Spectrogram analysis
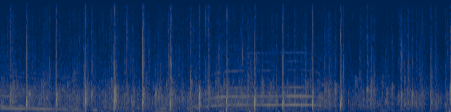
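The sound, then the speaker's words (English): Audience applause for a winning contestant at a live comedy show at SF Sketchfest, a dense, steady clatter of many hands that holds loud and even from start to finish. “Congratulations, Danny, ladies and gentlemen. And let's hear it for Sarah as well.”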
